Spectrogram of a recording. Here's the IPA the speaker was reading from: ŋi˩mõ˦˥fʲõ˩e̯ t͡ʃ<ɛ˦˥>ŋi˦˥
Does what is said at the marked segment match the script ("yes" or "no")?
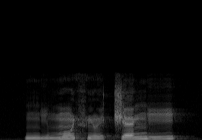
yes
